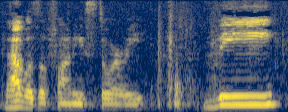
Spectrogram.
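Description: A middle-aged woman reading a children's storybook aloud in a deliberate, expressive way. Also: very deep voice, a little hiss or hum. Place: small bedroom indoors.

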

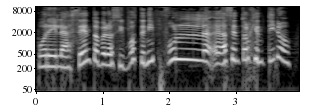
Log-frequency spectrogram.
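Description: Bright-voiced Chilean woman streamer. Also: sits high, animated, normal speed, no room sound, faint music behind. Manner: chatty, laughs often, slangy. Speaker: streamer host. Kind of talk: casual voice-chat talk.

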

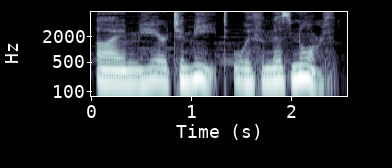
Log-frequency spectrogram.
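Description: Woman playing a cool, curt businesswoman, low-voiced. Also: fairly even intonation, slow, mellow, husky, soft background music. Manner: cool, clipped. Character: curt, cool young businesswoman, privately exasperated.

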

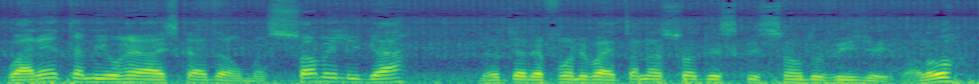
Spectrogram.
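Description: A man's voice: mid-range voice, quick pace. A Brazilian man giving a casual, repetitive sales patter as a used car broker filming a walkaround for viewers. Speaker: used car broker presenting a vehicle for sale. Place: outdoors at a roadside car fair. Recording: outdoor street noise, faint traffic.

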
